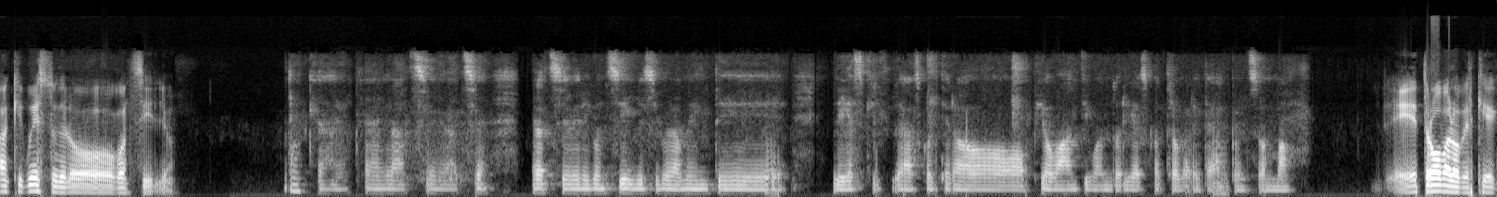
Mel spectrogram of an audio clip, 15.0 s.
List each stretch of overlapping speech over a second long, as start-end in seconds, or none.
none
